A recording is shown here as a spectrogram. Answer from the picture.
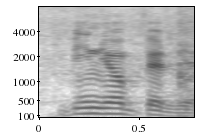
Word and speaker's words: Vinho Verde: and have it at the ready this is Vinho Verde being your biddie I pronounce it Portuguese wine green wine green isn't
